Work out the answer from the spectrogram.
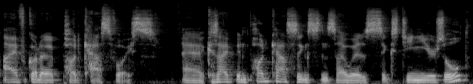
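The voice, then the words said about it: Slight Northern Irish accent. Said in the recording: “there is obviously a touch of Northern Irish”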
